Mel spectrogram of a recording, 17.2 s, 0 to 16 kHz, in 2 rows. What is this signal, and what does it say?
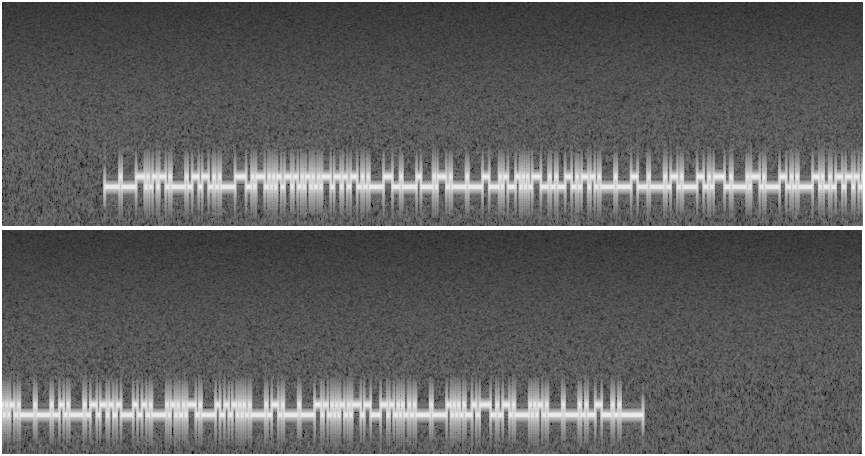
RTTY (45.45 baud, 170 Hz shift), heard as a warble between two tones, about 730 Hz centre. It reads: ANTES DE NOVEMBRO, MANTENHA SUA VIDEIRA SEM FRUTAS.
